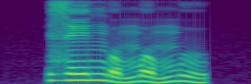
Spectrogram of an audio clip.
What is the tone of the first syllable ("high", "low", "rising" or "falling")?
high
